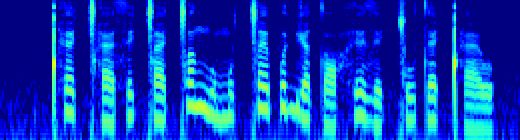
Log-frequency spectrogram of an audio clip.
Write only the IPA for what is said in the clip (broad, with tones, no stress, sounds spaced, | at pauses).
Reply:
ǃʰ ɛ˦˨ ǀʰ æ˨ s ɪ˦ ǀ æ˧ ǀ ʌ˦ ŋ u˨ m ʊ˧ ǀ ɛ˦ p ə˦ ɡʲ ɑ˨ t ɒ˨ h ɪ˦˨ z ɪ˨ ǀ u˧ t ɛ˧ ǃʰ æ˨ ʊ̯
